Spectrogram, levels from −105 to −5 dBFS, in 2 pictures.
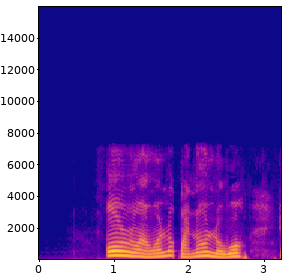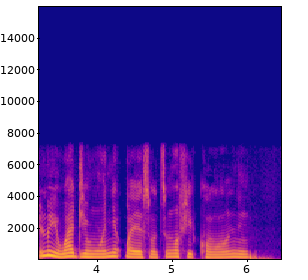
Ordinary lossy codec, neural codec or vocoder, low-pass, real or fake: AAC, 96 kbps; codec, 16 kHz, 2 kbps, FunCodec, trained on LibriTTS, 25 frames a second; 7.2 kHz; fake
